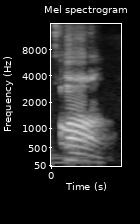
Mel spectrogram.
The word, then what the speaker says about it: Aang: So I said, oh, you've got Aang's tattoo, right? Because I thought that's how he pronounced. And then Philip just went, Ong.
